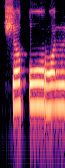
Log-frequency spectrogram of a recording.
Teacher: Dipantulkan karena dia huruf qalqalah.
